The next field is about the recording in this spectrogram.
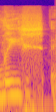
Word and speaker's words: Leash: Sierra Leash at Gmail. You can email me. I will respond. – And leash exactly how it's spelled. – Sierra like the mountains, leash like a dog leash.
